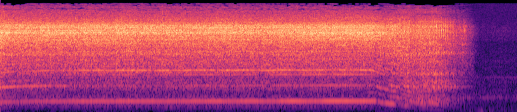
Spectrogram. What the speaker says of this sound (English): I put it in my smoothie machine that I got at the junk store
